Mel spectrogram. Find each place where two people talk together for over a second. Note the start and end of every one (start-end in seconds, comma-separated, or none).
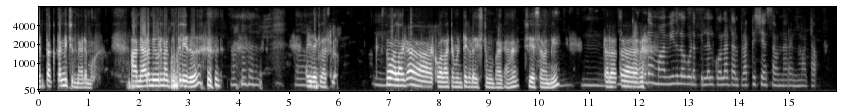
none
